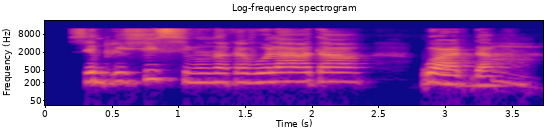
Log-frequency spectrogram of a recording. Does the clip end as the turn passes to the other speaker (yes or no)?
no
